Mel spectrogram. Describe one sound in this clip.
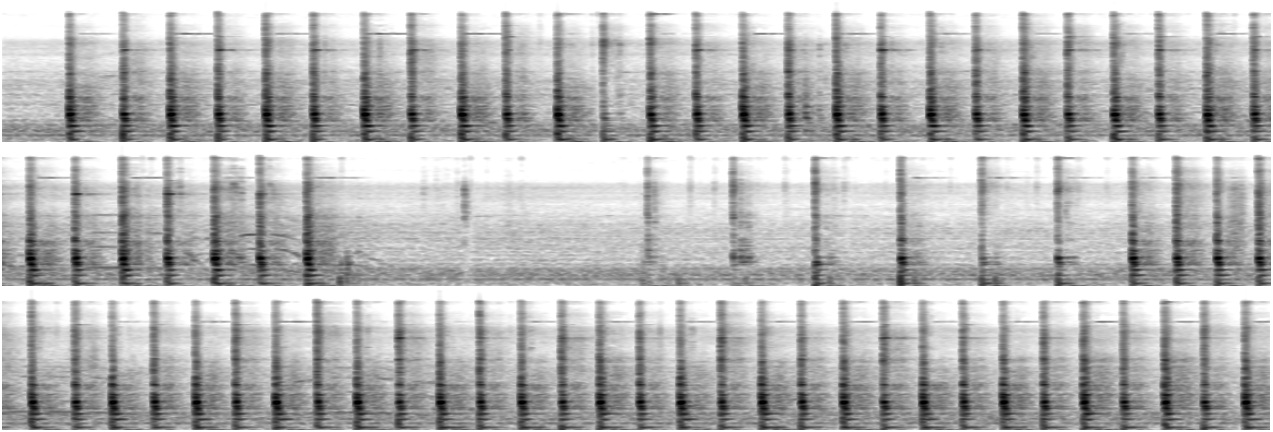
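A sledgehammer rhythmically pounds metal on an anvil with ringing clangs.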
